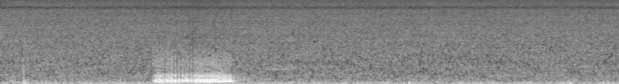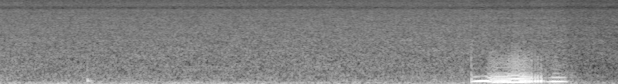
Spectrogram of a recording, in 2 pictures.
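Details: Sleeping cat snoring, described as a rare moment: two low, rumbling snores about nine seconds apart against steady room hiss.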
